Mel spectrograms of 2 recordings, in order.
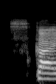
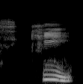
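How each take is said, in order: First: The word ends with an 'eye' sound. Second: The word ends with an 'ee' sound. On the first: The speaker calls it right. "you don't have a vowel there, and hence you say it as sky" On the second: The speaker calls it wrong. "and not ski"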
